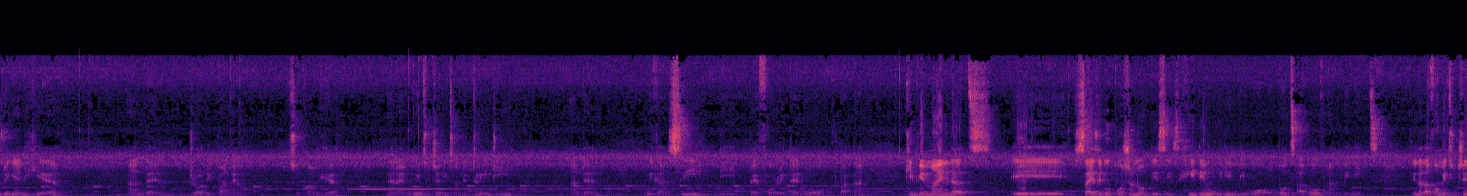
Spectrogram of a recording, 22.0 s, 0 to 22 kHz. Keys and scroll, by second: 13.5 Escape.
